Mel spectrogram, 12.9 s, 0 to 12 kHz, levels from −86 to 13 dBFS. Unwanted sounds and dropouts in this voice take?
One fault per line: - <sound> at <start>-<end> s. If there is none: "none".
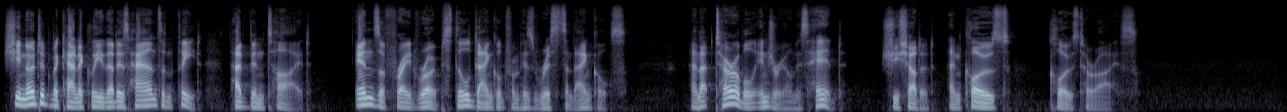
none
